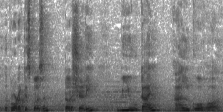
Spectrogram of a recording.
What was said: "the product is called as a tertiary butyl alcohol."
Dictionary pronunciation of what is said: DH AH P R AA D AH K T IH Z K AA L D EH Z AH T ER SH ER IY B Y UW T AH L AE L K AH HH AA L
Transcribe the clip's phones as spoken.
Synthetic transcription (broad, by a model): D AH P R AA D AH K T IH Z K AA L EH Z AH T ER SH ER IY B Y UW T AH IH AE L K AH HH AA L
